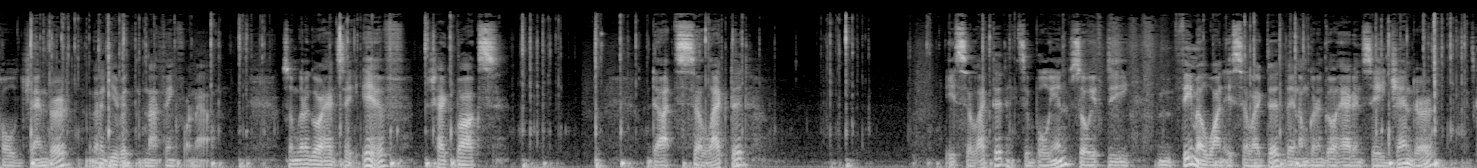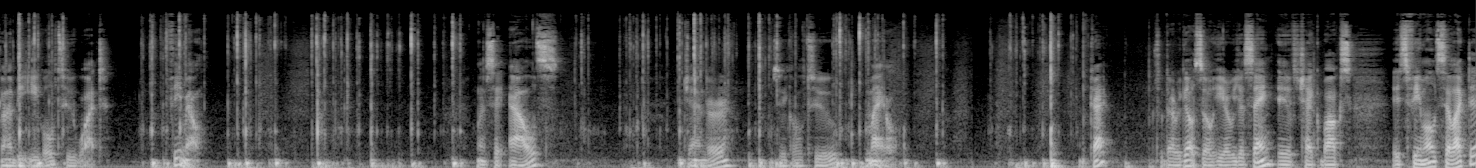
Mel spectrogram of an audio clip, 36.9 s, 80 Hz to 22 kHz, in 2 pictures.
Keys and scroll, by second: 5.0 Return, 5.4 Return, 12.4 Return, 17.8 Return, 24.2 Return.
